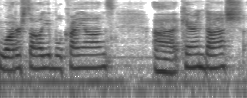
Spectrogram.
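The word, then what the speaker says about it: Caran d'Ache: water soluble crayons uh kendos I think is how you pronounce that kendos c c a r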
